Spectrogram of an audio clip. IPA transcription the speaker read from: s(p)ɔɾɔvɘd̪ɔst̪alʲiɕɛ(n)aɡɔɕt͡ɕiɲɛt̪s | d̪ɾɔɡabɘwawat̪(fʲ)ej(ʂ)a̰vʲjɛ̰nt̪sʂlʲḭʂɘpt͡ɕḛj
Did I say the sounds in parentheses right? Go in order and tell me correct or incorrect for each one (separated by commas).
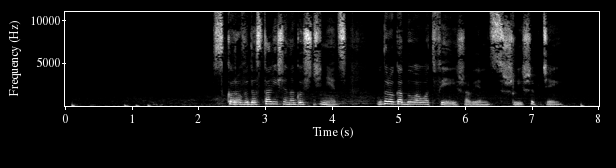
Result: incorrect, correct, correct, correct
